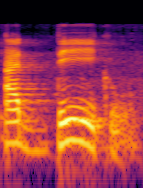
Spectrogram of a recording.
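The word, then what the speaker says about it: الديك: Kemudian yang kedua, huruf dal itu termasuk pada huruf syamsiyah, ad-diku. Ad-diku, bukan al, tapi ad-diku.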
